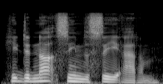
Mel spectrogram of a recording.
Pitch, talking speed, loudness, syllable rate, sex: 115 Hz, 255 wpm, -17 LUFS, 5.2 syllables/s, male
